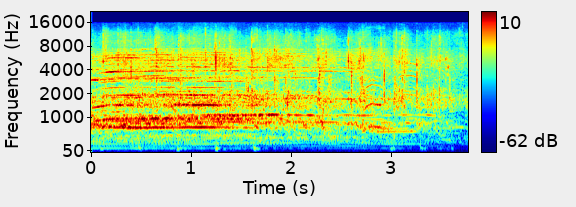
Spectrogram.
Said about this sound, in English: Can you clap your hands and give God a shout?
